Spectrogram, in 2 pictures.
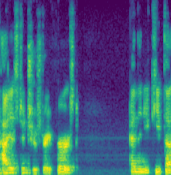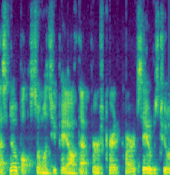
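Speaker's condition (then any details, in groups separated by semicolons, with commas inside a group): No condition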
